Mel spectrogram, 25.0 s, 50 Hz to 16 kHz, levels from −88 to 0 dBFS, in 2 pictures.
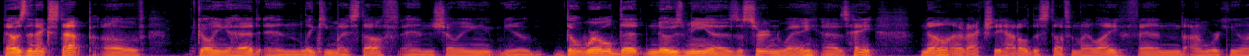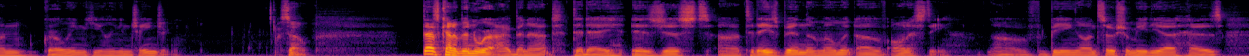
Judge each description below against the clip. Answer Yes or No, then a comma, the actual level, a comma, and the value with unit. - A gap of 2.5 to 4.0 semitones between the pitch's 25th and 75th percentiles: Yes, average, 2.9 semitones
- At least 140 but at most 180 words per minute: Yes, average, 170 wpm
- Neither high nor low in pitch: No, very low, 95 Hz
